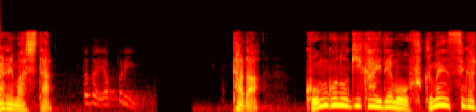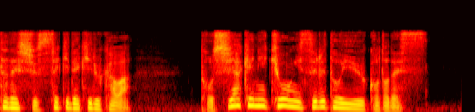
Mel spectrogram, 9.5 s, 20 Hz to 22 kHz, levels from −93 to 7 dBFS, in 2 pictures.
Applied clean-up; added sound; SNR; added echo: none; none; none; none.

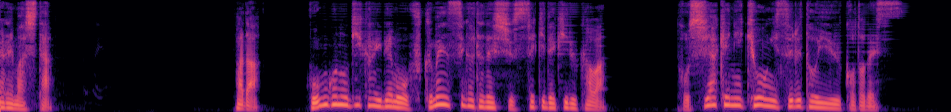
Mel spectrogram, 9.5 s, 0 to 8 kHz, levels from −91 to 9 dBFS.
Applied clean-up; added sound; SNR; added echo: neural mask model DeepFilterNet 3.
